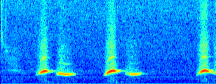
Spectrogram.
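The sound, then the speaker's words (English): A person whistles an imitation of chirping birds: three quick two-note tweets, each a rising high note dropping to a slightly lower one, fairly loud with short pauses between and no talking. “the little chirpy birds started flying around their head chirping.”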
